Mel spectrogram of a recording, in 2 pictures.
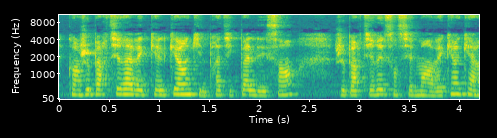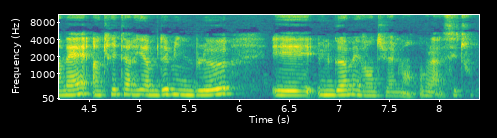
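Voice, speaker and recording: A woman's voice: lowish voice, reverberant. A French woman, an illustrator, chatting casually to her viewers in a rambling way, with frequent hesitations and restarts. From France. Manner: rambling, many filler pauses and restarts. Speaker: illustrator vlogger. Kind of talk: casual vlog chat to viewers.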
